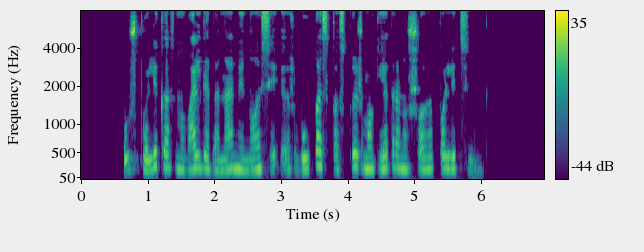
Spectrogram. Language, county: Lithuanian, Klaipėda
